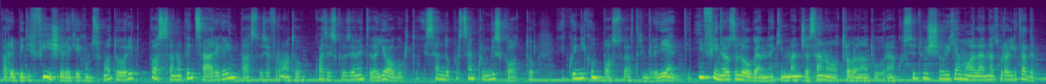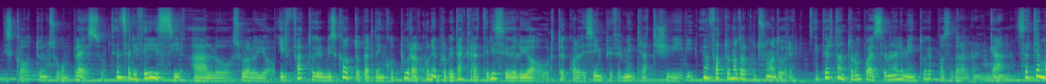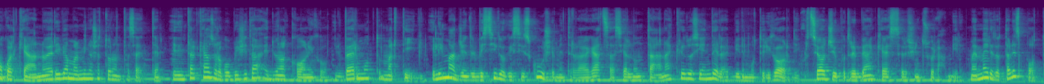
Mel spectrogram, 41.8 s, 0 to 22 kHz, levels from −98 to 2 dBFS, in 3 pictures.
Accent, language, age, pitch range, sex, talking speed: native, Italian, 30-49, 125-175 Hz, male, 200 wpm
